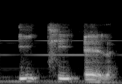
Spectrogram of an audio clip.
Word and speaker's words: Itiel: Extraterrestrials will just add the letter L, so it's pronounced E-T-L.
